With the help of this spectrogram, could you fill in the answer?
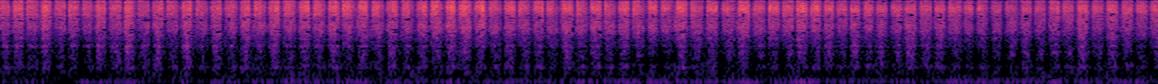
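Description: The tip of a wooden graphite pencil scratches quick, repeated diagonal shading strokes across a flat sheet of squared graph paper. The result is a quiet, steady, rhythmic rasping with a bright, papery hiss and short strokes that stop cleanly, as dark graphite builds up on the paper.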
